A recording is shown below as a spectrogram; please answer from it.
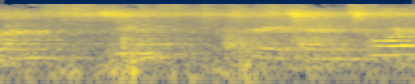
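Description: Dance music with a singer holding long notes, over dancers' shoes shuffling on a wooden floor.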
